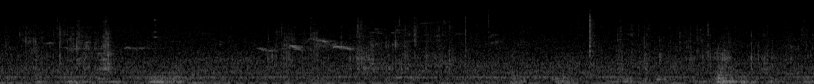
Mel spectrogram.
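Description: Dry crumbs patter softly into a bowl.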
